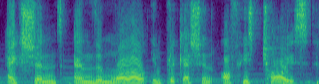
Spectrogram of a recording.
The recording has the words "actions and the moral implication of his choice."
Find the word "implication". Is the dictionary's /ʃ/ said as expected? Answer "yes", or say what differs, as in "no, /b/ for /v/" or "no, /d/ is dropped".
yes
